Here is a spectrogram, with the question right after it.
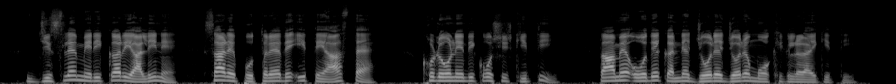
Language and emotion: Dogri, angry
